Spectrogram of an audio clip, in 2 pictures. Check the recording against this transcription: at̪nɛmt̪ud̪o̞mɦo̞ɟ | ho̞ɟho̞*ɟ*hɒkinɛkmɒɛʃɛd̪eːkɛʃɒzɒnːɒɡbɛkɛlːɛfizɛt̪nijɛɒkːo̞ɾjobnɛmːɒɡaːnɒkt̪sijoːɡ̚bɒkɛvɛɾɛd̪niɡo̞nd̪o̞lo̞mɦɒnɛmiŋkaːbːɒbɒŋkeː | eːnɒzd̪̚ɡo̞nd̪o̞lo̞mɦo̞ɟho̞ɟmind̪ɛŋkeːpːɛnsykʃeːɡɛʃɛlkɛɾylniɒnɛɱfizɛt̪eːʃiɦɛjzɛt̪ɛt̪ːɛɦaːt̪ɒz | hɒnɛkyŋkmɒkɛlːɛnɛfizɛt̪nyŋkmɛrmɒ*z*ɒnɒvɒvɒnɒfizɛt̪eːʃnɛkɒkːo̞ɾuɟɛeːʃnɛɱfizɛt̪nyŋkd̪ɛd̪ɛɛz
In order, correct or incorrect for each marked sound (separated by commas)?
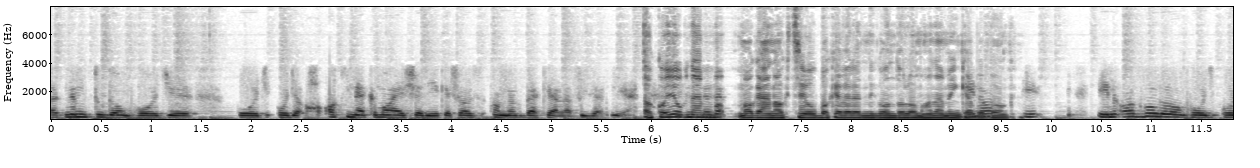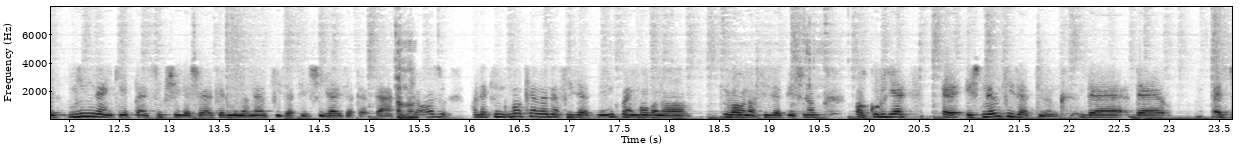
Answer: correct, incorrect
